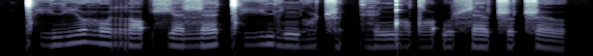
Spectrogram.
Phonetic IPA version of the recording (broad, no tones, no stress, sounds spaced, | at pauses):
ǀʰ i̤ j i ʊ̯ ɦ o r ɒ ʔ ç ɛ ɮ ɛ ǀʰ i̤ j ə̤ ɲ o̤ ʈ͡ʂ ə̤ ʔ k ɛ̤ ɪ̯ ŋ͡ǃ u dˤ u ʔ u ɬ ɛ ʈ͡ʂ ə ʈ͡ʂ ə ʊ̯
